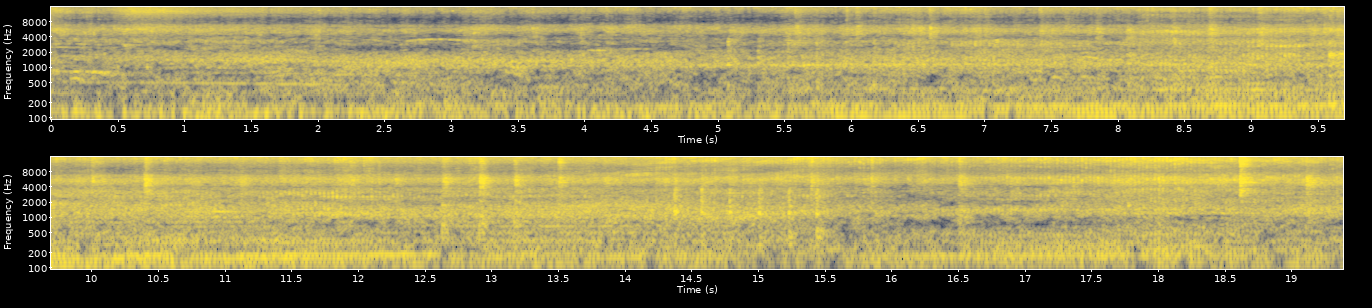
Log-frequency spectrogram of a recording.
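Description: Street noise dominated by a steady low engine hum from motor traffic, with voices in the background and a few short sharp clicks in the second half.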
